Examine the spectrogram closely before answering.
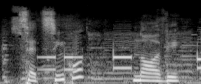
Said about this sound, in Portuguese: Olha o telefone que toca, é o povo que liga.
